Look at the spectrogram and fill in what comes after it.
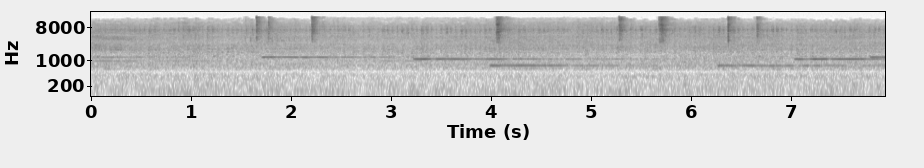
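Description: Passenger train running slowly along the platform track with a steady low rumble. Over it, a slow tune of long held tones steps up and down, with a few sharp high clicks.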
